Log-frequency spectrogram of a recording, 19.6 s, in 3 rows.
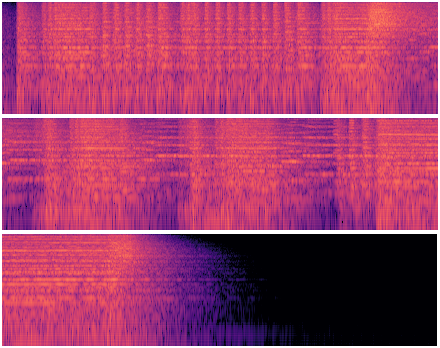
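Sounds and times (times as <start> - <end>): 
orchestral fanfare: 0.2 - 16.5.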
